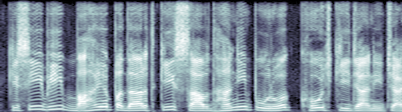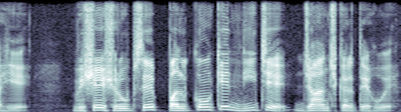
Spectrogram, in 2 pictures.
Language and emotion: Hindi, neutral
